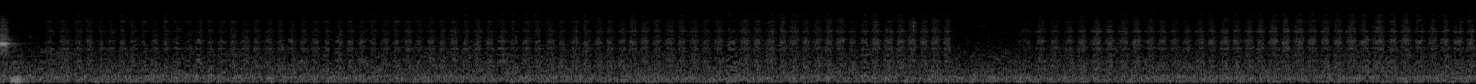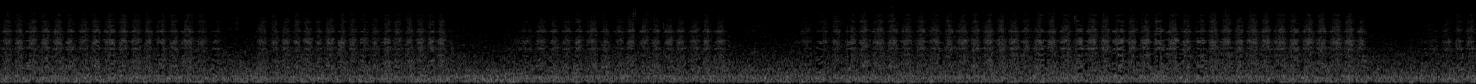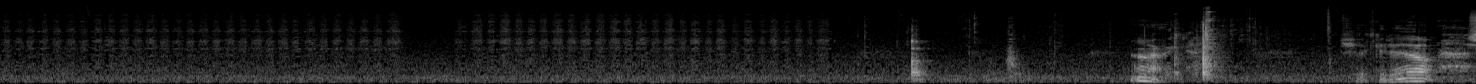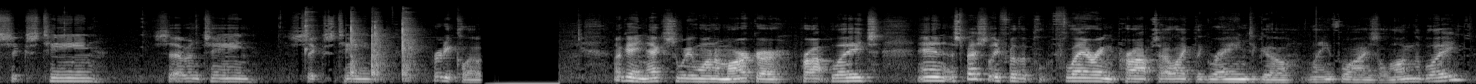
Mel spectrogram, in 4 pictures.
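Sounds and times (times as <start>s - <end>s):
sanding block rasping on wood: 0.7s - 9.6s, 10.2s - 16.8s, 17.4s - 19.3s, 20.0s - 22.0s, 22.9s - 28.4s, 29.1s - 37.9s.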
